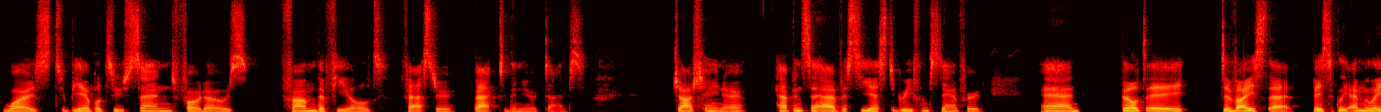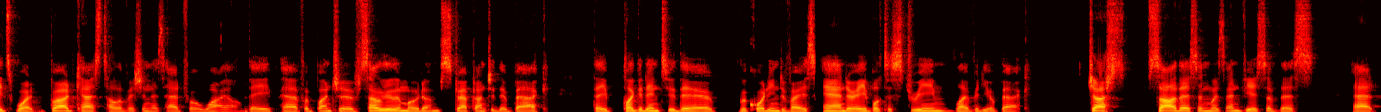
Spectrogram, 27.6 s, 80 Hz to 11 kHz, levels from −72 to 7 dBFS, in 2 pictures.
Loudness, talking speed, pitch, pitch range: -26 LUFS, 165 wpm, 115 Hz, 110-120 Hz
